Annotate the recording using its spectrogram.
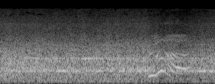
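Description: A steady machinery drone with a constant two-note hum over even noise, from the ship's machinery or ventilation in the enclosed mooring deck. A brief voice sounds near the end.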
